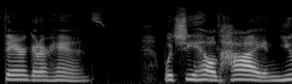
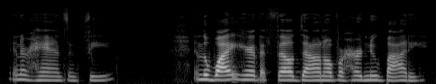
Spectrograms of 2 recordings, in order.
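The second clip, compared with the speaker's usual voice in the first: usual speaking voice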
